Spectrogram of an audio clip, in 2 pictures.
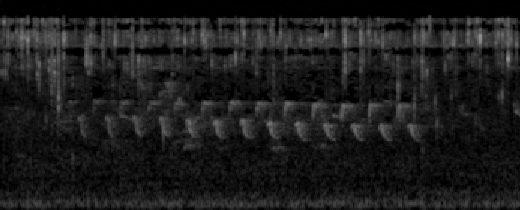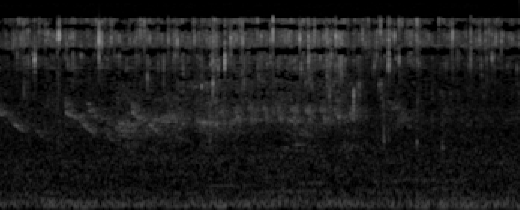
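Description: Floating solar fountain pump throwing small jets of water that patter faintly back onto the water of a stone-filled pot. A run of quick high chirps, about four a second, sounds over it in the first few seconds.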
